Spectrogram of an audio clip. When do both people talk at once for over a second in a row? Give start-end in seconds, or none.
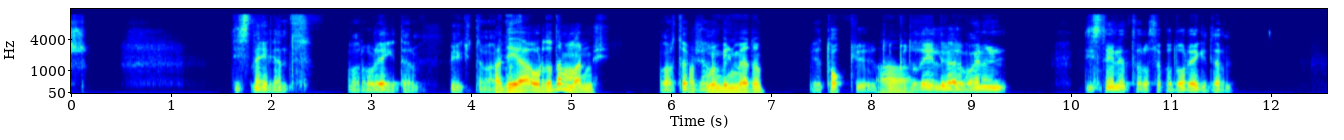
none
